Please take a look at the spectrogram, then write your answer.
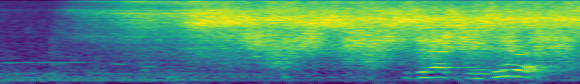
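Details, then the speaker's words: Soilmoisture Nullmatic regulator manifold with Nullmatic isolated but one valve left open: loud, steady high-pitched rush of high-pressure air pouring out; air leak from open, unisolated regulator line. "if you forget to turn off this you'll have lots of air coming out"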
